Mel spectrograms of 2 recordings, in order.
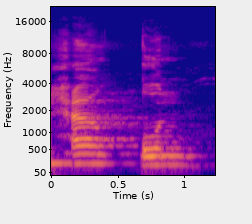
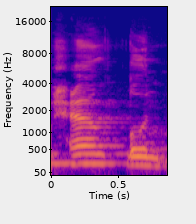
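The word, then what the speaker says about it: حقٌّ: jadi tidak boleh disamarkan contohnya bagaimana cara baca yang salah fi amwalihim haqquun nah itu cara baca yang salah jadi yang benar bagaimana Pak Guru Yang benar tadi adalah bacaan yang pertama.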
